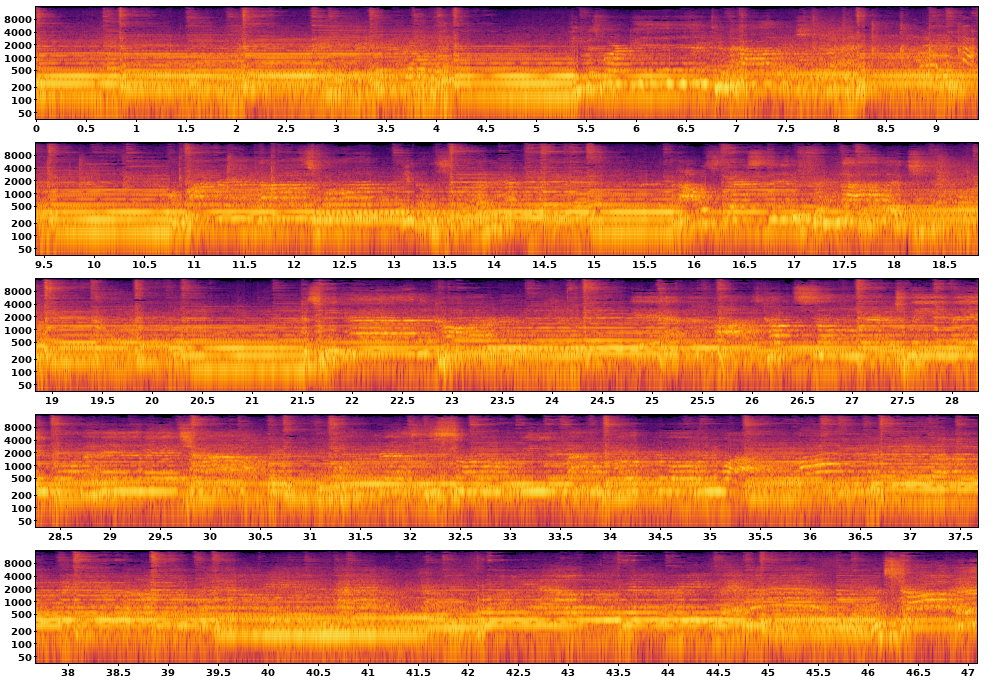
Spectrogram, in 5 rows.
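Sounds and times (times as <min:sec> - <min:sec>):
instrumental accompaniment of chords: 0:00.0 - 0:47.0
man singing into a microphone: 0:02.9 - 0:18.9, 0:21.4 - 0:47.0.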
